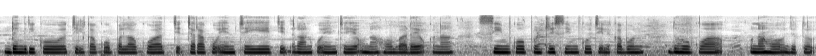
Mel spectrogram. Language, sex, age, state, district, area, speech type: Santali, female, 18-30, Jharkhand, Bokaro, rural, spontaneous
